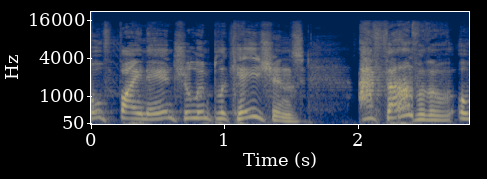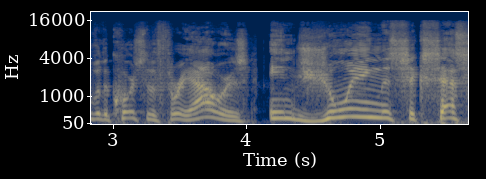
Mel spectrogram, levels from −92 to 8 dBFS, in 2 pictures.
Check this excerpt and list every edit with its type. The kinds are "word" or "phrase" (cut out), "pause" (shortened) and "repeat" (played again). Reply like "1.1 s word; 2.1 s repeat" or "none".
2.4 s word; 4.1 s pause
